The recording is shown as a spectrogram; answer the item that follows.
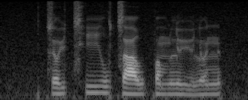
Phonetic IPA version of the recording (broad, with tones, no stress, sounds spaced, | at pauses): t͡s ɵ˨˥ ɥ t͡sʰ iː˧ w t͡s aː˨ w p ɐ˨˧ m l yː˨˩ l ɵ˧ n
